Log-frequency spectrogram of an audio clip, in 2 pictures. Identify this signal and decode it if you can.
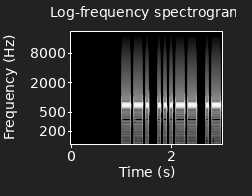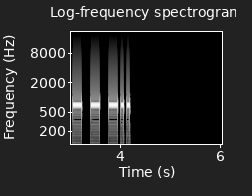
Morse code, heard as a keyed tone, about 21 wpm, 700 Hz. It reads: G3WTD
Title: DXCC-100 Call Signs - 5 Characters - 20wpm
